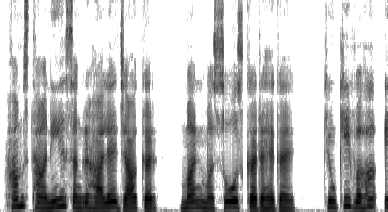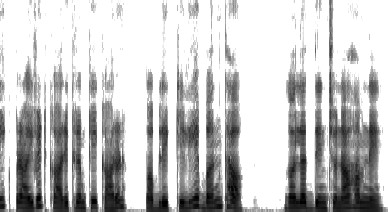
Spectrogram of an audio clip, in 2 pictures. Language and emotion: Hindi, sad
